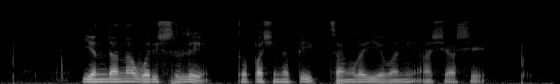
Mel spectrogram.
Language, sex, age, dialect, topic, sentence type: Marathi, male, 25-30, Northern Konkan, banking, statement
